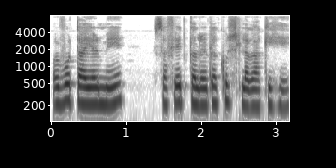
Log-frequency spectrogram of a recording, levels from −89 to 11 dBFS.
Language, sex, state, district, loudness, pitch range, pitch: Hindi, female, Arunachal Pradesh, Longding, -15 LUFS, 205-225 Hz, 210 Hz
